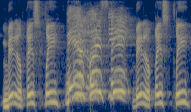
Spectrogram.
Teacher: قاف کو بھی موٹا پڑھنا ہے اور طا کو بھی موٹا پڑھنا ہے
